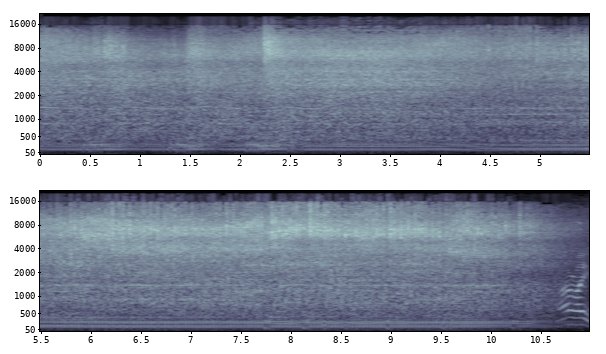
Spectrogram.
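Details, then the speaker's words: Generator after replacing the carburetor fuel solenoid and cleaning the dirty carburetor, started on choke: steady, even engine drone with no surging, misses or knocks, running smoothly with no leaks. "right, fantastic. It's running like a champ, no problems. It's doing what it's supposed to be doing, no leaks."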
